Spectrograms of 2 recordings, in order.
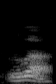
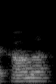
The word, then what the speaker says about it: Kamala: And it was so cute because one would say the first is comma, like a comma, and the second is la. So that's why you see a lot of shirts now that just have like a comma and LA on it.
